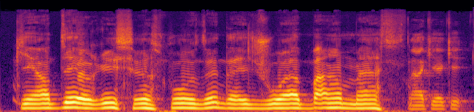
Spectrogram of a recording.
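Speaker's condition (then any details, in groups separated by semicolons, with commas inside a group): Amyotrophic lateral sclerosis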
